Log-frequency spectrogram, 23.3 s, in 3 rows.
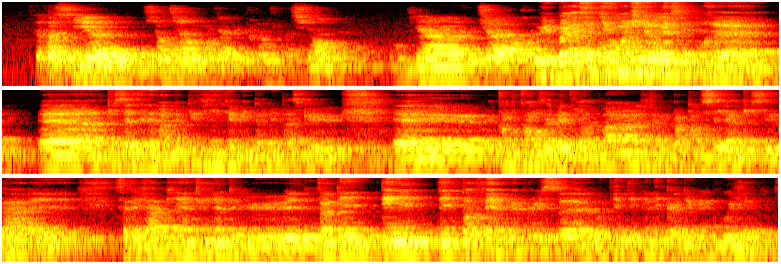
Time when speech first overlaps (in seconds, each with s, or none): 5.3 s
